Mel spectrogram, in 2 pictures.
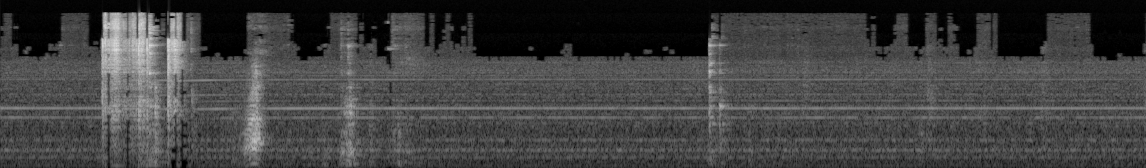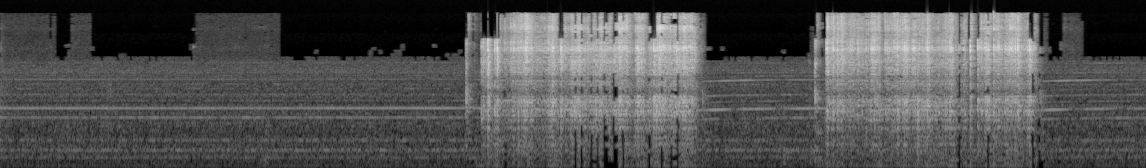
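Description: An arc welder crackles and sizzles in short bursts.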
